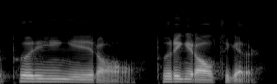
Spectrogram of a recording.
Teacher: The T in it is also between vowels. It's a fast D. It's a fast D too.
